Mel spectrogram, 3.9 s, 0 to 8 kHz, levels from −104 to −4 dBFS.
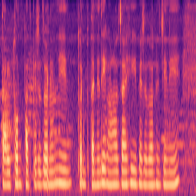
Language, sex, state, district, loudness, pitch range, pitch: Chakma, female, Tripura, Dhalai, -19 LUFS, 195-210 Hz, 200 Hz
